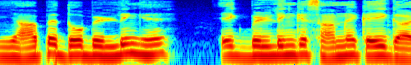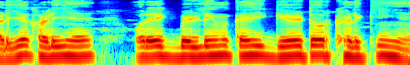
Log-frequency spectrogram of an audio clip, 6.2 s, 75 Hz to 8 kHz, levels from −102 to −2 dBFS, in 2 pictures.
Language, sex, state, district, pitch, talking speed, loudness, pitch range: Hindi, male, Chhattisgarh, Bilaspur, 145 Hz, 215 wpm, -14 LUFS, 140-155 Hz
